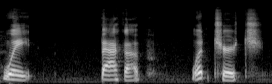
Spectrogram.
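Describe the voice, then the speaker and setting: An actress playing a defiant, sharp-tongued teenage witch in an audio horror drama, intense and dramatic. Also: mid-range voice, extremely slow. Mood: incredulous.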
